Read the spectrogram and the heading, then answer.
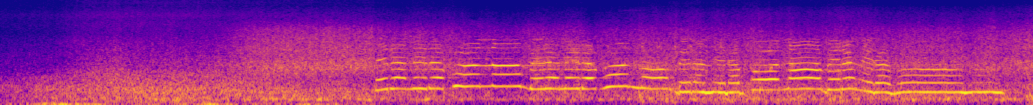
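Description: A steady rush of flowing water runs throughout, and partway in a voice begins singing sustained, wavering notes over the continuous watery noise.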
